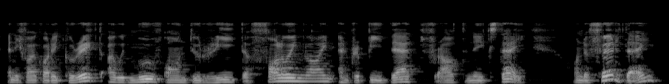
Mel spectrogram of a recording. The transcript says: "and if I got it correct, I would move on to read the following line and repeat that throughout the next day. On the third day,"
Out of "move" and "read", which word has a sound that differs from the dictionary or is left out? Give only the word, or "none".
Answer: none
